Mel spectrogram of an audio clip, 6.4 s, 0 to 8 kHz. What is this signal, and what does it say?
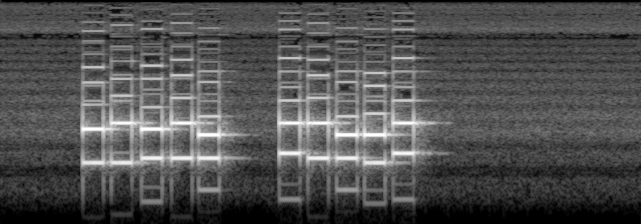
DTMF, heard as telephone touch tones, dialled by hand, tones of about 210 ms, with room echo. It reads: 23564 96419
